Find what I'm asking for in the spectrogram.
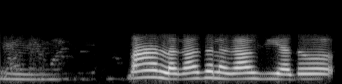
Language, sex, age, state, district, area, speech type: Santali, female, 18-30, West Bengal, Purba Medinipur, rural, conversation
